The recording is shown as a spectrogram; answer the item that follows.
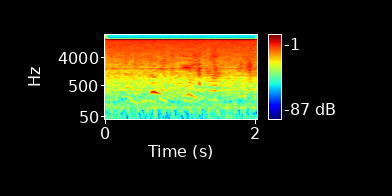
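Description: Faint buzzing of a flying insect, its pitch bending up and down.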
